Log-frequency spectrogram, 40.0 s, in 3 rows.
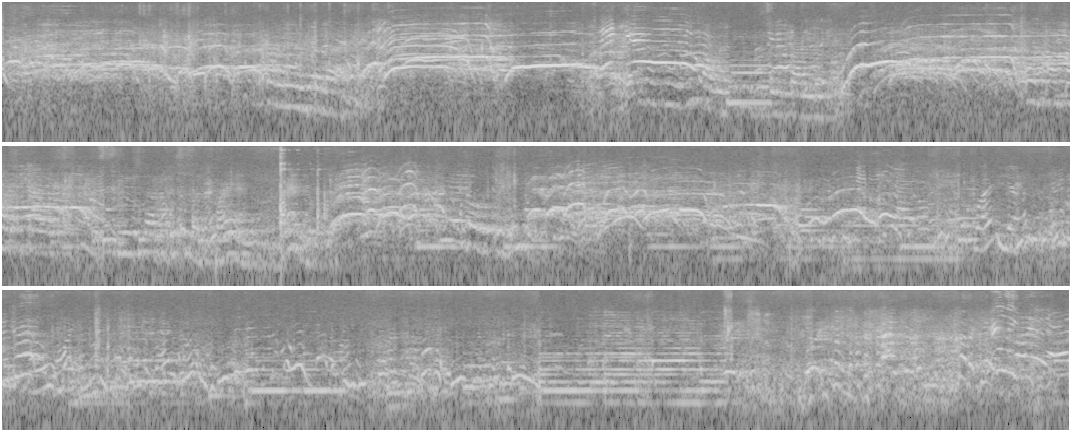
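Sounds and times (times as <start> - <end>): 
crowd: 0.0 - 40.0
laughter: 0.0 - 40.0.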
